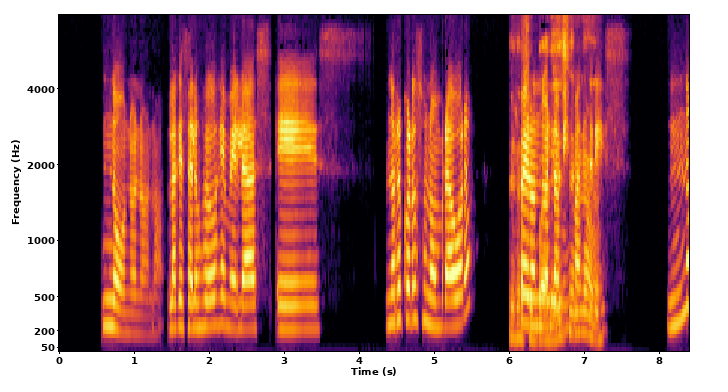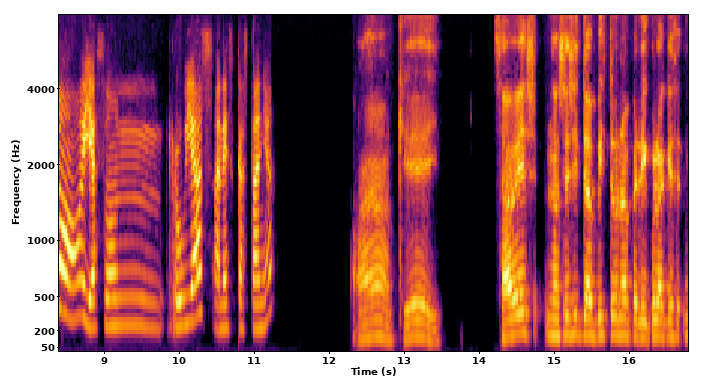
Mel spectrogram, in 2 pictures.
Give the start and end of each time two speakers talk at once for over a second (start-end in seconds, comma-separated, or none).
6.1-7.3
